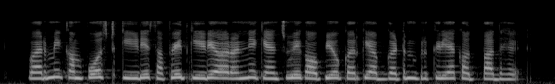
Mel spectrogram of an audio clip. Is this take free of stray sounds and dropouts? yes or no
yes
